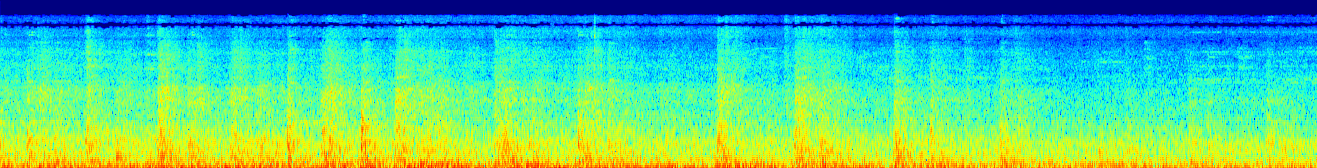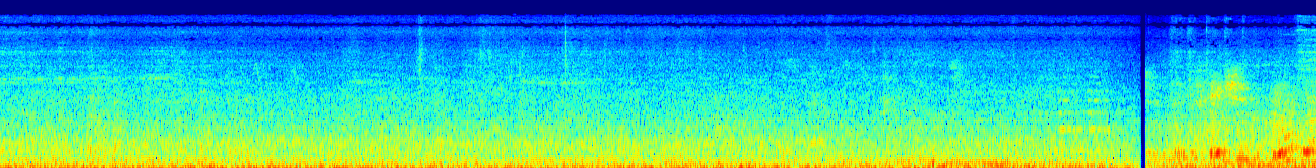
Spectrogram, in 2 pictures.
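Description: Vintage Redbird subway train pulling away along an elevated steel line, its wheels clicking over the rail joints with a rumbling clatter, getting quieter as it moves off.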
